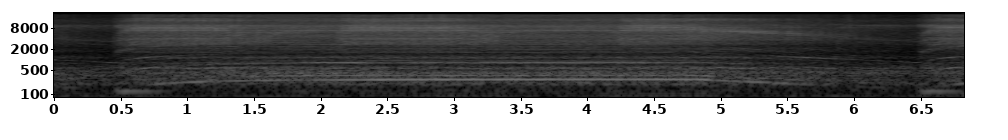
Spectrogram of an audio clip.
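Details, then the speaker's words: Rotary burr drilling a hole through a toenail to relieve pressure from a subungual hematoma (blood trapped under the nail) in a foot clinic: steady high-pitched whine rising and falling with pressure; alcohol-soaked cotton cools the area. "drill to reduce or put a hole in the nail so that we can relieve some of that pressure."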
